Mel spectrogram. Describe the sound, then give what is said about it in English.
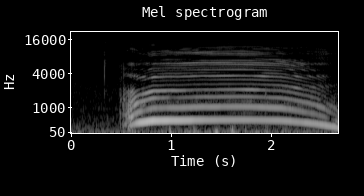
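A person imitates a wolf howl: a single long, steady, fairly loud vocal wail lasting about two seconds, rising quickly at the start and dropping off at the end. “Just my wolf cry”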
